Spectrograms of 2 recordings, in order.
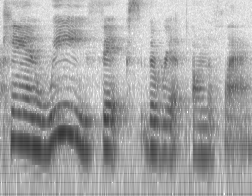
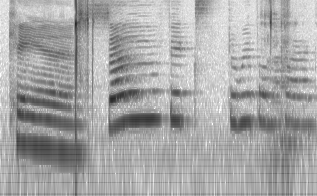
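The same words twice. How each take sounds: First: Slow, even reading; slow right answer. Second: High, slow, silly wrong reading; mock wrong answer. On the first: Teacher tries the right word for the class, slowly. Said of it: "What about". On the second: Teacher tries the wrong word so children hear the mistake, high and slow. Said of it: "That doesn't make sense". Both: Shown as a demonstration.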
